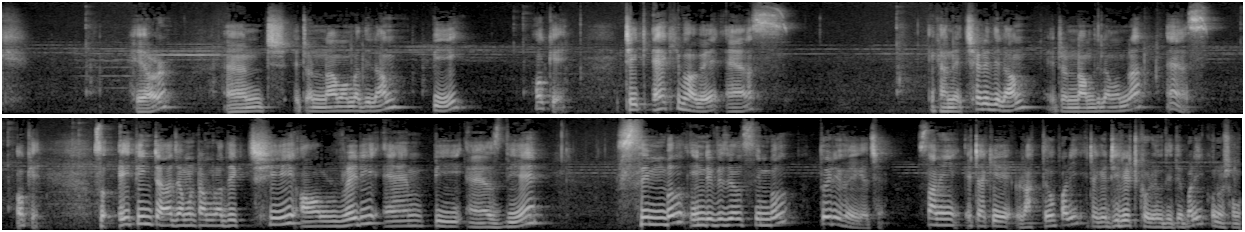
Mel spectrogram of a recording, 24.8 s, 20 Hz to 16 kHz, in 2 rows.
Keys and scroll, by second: 11.3 shift+s.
